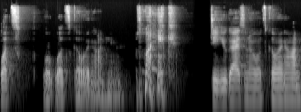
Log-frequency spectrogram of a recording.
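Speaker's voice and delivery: low, quiet, hushed voice. Wanting to check on the others, the speaker asks what is going on: hushed tone. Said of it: "I want to ask like them in like a hushed tone".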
